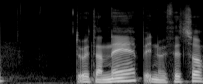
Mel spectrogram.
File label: "neb", Welsh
